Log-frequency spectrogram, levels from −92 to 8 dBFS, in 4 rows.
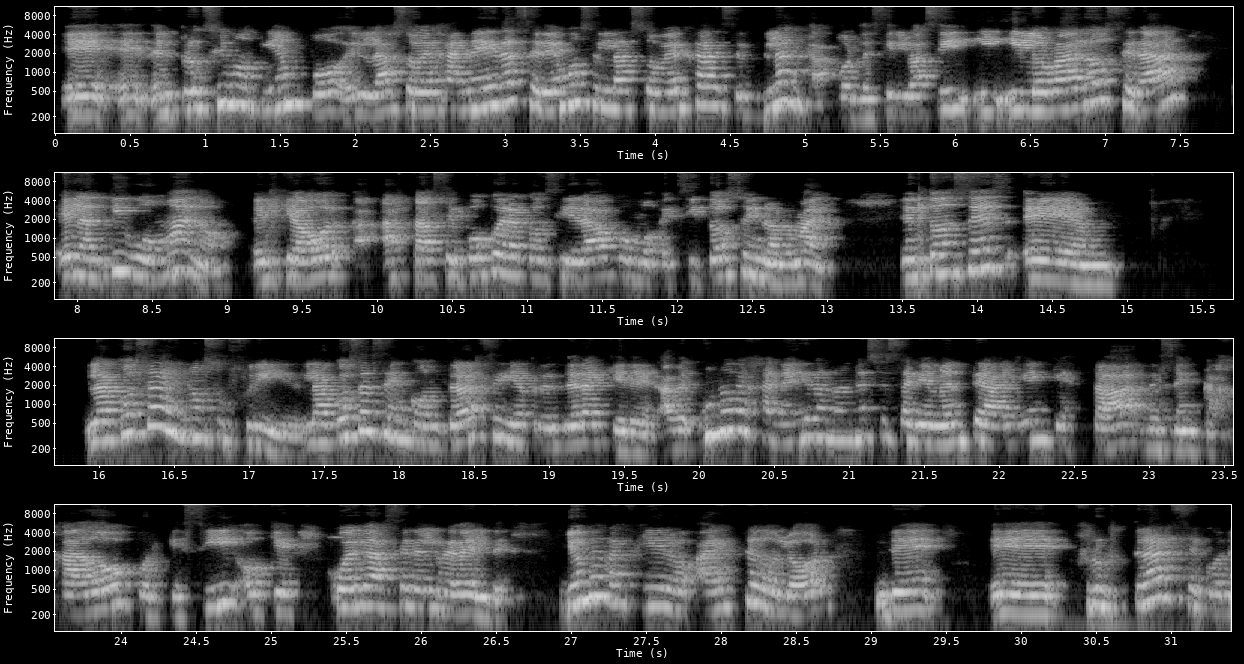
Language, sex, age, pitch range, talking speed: Spanish, female, 30-49, 230-300 Hz, 160 wpm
